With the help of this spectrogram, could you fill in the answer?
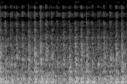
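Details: New Holland TT 3.50 diesel tractor after fixing stumbling caused by dirty fuel clogging the diesel tap, tap replaced: steady, even chug with smooth low beat and no stumbles; runs normally.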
